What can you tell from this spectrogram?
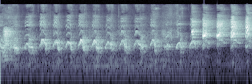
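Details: Puppies in playful interaction produce rapid, rhythmic yapping, short high barks repeated about three or four times a second, growing louder and shriller toward the end.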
